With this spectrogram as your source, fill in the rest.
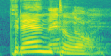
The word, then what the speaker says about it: Trento: we have question from simonetta sorry for the pronunciation university of toronto trent tyrant how would you say that trento thank you some dma obligations sorry for i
